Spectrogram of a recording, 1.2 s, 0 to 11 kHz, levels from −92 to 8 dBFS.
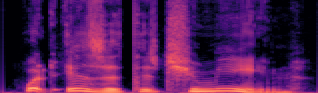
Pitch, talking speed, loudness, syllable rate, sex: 215 Hz, 300 wpm, -16 LUFS, 5.9 syllables/s, female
